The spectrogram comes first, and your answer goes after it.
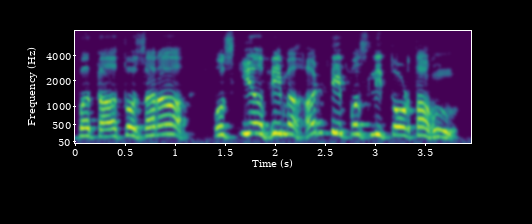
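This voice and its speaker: A man voicing a male phone seller and thief in a cartoon, talking loudly and frantically. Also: expressive, a little slow, lo-fi sound, full character voice. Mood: agitated. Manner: high, loud and frantic.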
